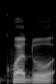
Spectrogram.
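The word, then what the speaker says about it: Kwadwo: Michael Essien, or Kwado Asamoah? That's a quadro. It's Quadro. The way they did it on the net.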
